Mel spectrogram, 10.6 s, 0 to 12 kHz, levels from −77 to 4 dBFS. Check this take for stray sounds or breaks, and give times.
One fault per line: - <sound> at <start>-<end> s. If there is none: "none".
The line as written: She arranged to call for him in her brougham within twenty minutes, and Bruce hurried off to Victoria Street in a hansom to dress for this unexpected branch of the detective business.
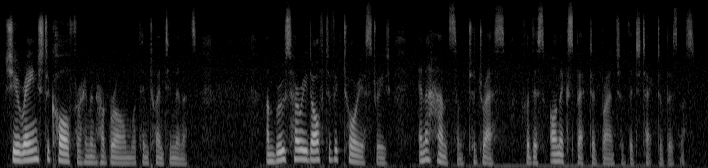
none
